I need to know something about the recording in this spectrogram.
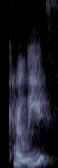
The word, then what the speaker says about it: Khalees: And I see in the chat as well, is it Khalees? Is that how you pronounce the name? If I'm pronouncing it correctly or pronouncing it incorrectly? Oh, that is correct.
